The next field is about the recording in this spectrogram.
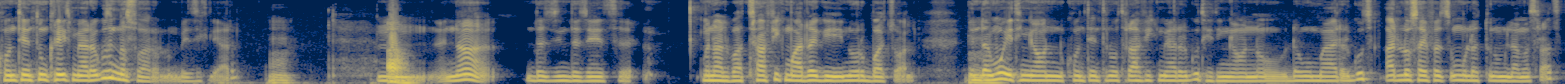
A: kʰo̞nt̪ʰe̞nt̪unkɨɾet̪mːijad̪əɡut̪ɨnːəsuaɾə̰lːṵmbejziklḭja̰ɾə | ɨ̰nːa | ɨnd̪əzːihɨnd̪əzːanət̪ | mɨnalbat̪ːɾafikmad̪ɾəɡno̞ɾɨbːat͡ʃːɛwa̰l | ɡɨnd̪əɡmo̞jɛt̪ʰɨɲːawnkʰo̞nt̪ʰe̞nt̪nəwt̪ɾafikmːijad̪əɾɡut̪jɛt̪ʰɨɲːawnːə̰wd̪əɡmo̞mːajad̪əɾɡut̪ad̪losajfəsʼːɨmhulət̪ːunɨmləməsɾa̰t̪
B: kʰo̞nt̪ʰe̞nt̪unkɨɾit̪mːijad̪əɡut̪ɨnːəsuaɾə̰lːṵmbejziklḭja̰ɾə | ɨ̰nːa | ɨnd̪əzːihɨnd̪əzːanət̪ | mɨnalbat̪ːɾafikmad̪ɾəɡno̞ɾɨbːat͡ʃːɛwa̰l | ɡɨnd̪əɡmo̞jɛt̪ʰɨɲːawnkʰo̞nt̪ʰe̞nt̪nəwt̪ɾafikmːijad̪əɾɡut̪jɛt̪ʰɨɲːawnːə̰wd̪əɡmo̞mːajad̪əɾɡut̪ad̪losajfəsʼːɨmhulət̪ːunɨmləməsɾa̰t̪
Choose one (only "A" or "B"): A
